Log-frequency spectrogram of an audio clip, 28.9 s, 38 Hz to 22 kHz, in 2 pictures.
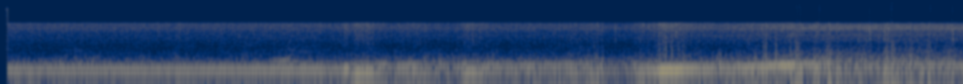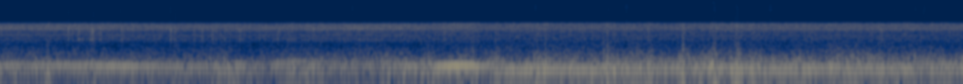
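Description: Ford Mustang GT's V8 engine idling steadily, then driving off at low speed: the engine note jumps and dips over a few seconds, rises as it pulls away about ten seconds in, settles, falls back near idle after twenty seconds and climbs again near the end.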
